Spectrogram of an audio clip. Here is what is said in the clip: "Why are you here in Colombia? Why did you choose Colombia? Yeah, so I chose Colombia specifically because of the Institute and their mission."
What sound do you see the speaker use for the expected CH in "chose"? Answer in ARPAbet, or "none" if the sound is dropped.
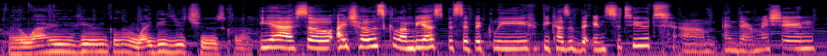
CH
